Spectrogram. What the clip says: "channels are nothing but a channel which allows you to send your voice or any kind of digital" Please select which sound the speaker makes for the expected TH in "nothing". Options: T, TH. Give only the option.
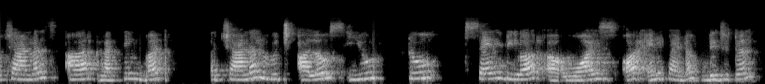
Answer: T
